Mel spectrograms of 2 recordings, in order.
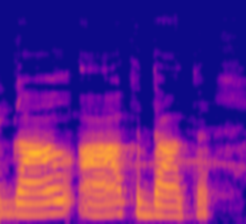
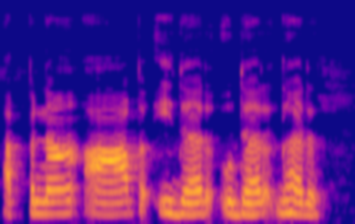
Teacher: ऐसे स्वर का उच्चारण नाक और मुंह से होता है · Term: अनुनासिक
